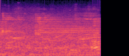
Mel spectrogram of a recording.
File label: Male Radio; NYCC 2013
